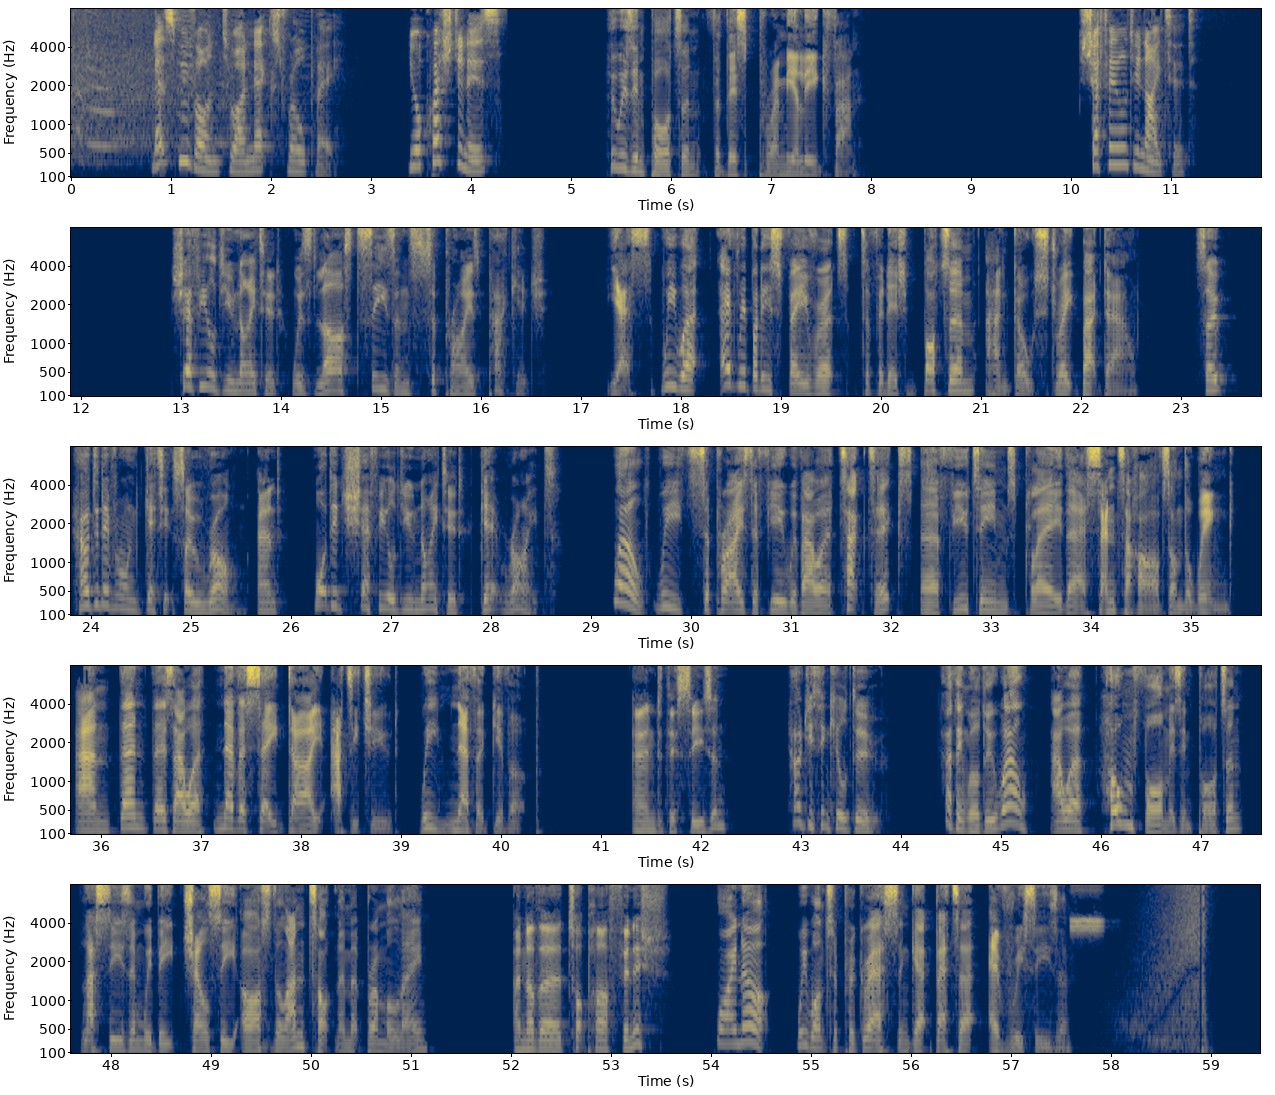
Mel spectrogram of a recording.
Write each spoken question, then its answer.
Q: who is important for this Premier League fan?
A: He said his club's home form is important.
